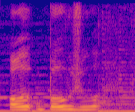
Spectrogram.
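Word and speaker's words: bonjour: But yeah, the best I can pronounce across is Bojer Bojour. Well, I think the J in French is softer, right? It's like bon like instead of like bonj, it's like I I can only describe it as softer, right?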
